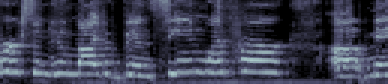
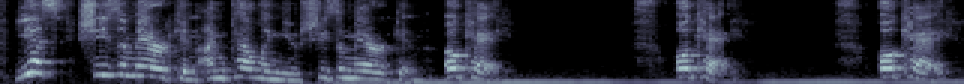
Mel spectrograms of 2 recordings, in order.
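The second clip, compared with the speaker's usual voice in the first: ordinary talk, nothing marked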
